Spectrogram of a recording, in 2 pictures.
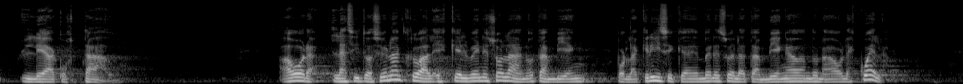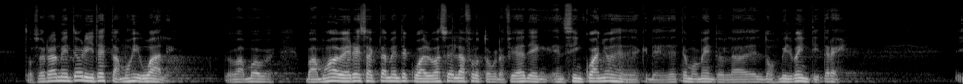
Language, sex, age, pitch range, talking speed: Spanish, male, 50-69, 125-150 Hz, 155 wpm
